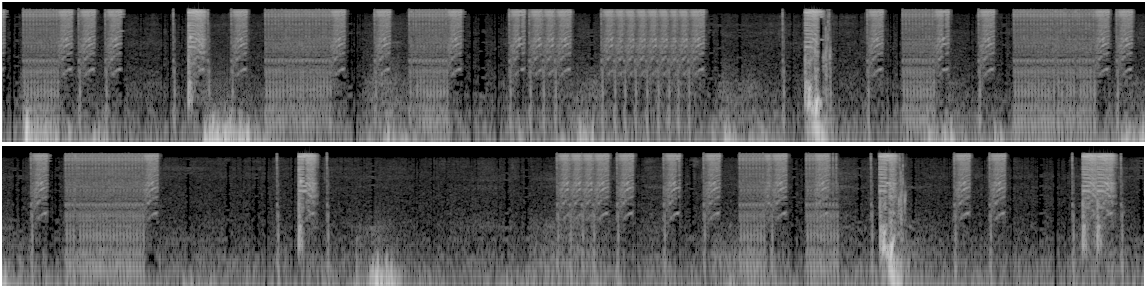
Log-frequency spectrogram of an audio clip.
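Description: A springy mechanical arm stretches and retracts with quick, bouncy boings and clanks.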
